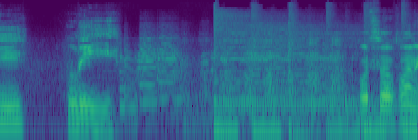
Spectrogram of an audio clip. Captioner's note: laughs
